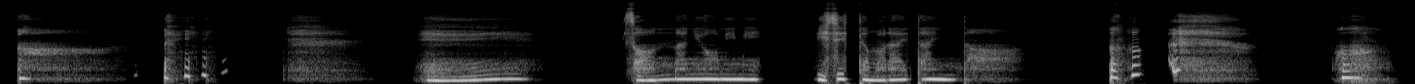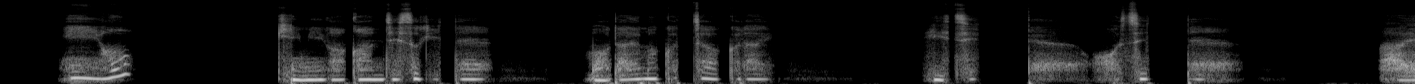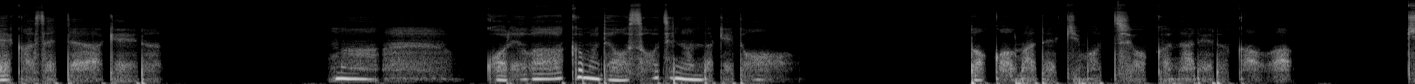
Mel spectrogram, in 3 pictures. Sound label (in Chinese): 安眠用掏耳循环（左耳）, ASMR; 安眠用掏耳循环（左耳）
